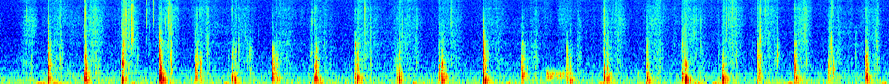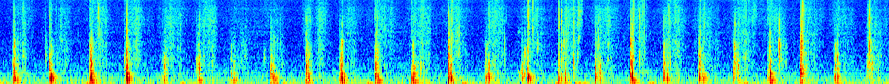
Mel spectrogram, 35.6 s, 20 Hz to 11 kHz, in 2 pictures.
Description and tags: concrete 13a sportshoes walk
Walking on concrete: sport shoes. Recorded with a ZOOM H2 in a basement of a house, normalized with Audacity.
footsteps, shoes, footstep, steps, walk, walking, concrete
